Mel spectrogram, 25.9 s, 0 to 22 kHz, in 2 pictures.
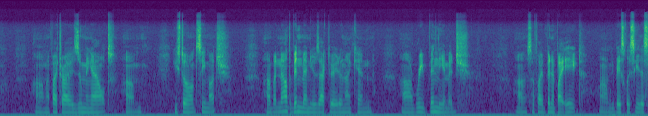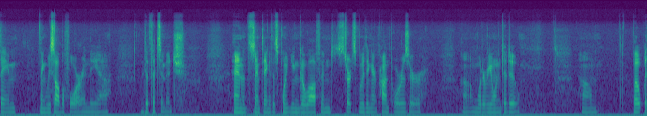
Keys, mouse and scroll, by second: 0.0 click, 4.3 click, 5.8 click, 9.3 click, 10.1-13.7 right drag, 16.6 click, 17.8 click, 19.9 click, 21.0 click, 21.7-22.8 right drag, 23.1-24.7 right drag, 24.8 click, 25.5 click.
